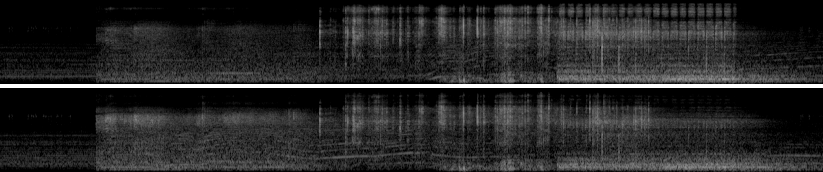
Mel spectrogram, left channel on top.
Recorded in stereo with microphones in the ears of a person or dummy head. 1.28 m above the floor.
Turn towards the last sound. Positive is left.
turn(degrees=55)  # may be behind; listen again after turning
